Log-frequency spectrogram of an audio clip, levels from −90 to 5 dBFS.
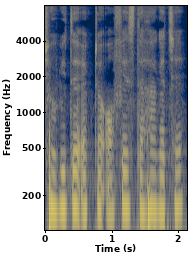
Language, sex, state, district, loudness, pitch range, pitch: Bengali, male, Assam, Kamrup Metropolitan, -21 LUFS, 145-155 Hz, 150 Hz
